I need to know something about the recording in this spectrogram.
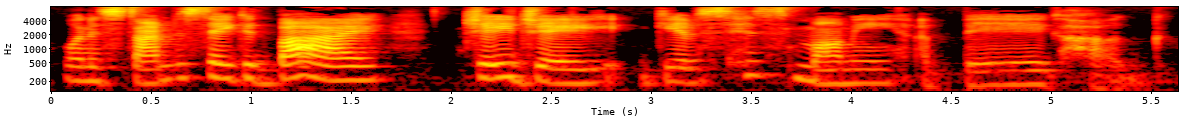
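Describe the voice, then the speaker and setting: A woman reading a children's book aloud in an expressive way, speaking directly to young listeners. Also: mid-range voice, slow. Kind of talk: scripted read-aloud narration for young children.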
